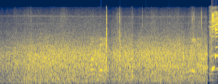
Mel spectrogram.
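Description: Steady road traffic noise that builds slightly at first, with faint voices and a couple of sharp clicks in the middle.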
